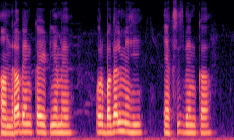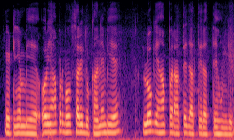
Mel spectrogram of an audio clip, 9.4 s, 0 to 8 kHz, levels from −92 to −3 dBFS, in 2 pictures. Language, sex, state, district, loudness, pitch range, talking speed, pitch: Hindi, male, Chhattisgarh, Kabirdham, -19 LUFS, 155-175 Hz, 200 wpm, 170 Hz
